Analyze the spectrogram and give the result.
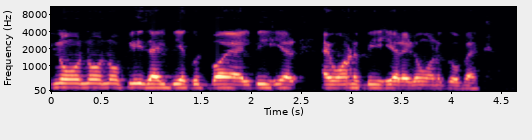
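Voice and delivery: mock child voice, crying and pleading. Retelling how the kids beg not to go back: imitating kids crying and pleading. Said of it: "they keep crying like".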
